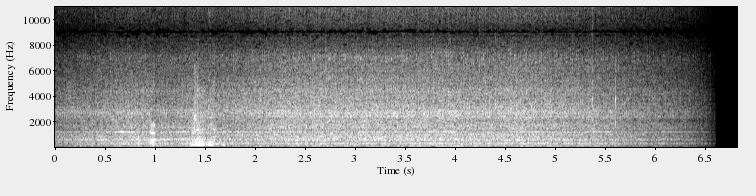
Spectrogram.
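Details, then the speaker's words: Toyota Land Cruiser 4.7 after starter replacement that fixed a strange noise on starting: smooth, even idle with a steady hum, no grinding or whirring from the starter; normal after repair. "well guys that was it it's all installed running not making any noise just another repair on this Old Land Cruiser"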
